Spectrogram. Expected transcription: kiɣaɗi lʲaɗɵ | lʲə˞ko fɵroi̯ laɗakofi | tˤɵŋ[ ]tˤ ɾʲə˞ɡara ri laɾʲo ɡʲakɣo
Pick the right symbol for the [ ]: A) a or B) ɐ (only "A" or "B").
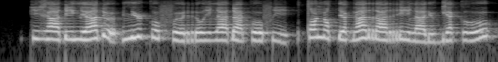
A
